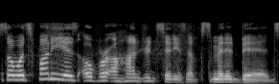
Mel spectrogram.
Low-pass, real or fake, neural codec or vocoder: 7.2 kHz; real; none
